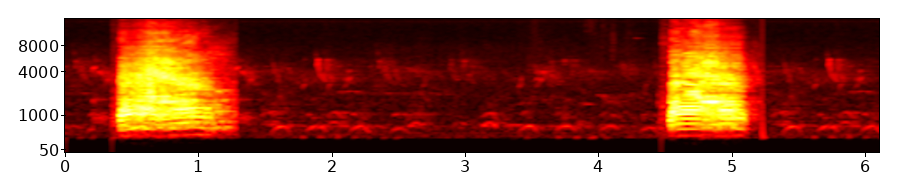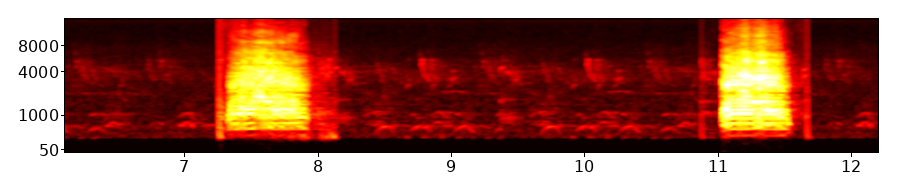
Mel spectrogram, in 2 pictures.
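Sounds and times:
domestic goose honking harshly: 0.4s - 1.3s, 4.5s - 5.2s, 7.3s - 8.1s, 11.0s - 11.7s
domestic goose parents cackling quietly: 0.4s - 1.3s, 4.5s - 5.3s, 7.3s - 8.2s, 11.0s - 11.7s.

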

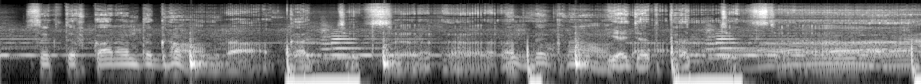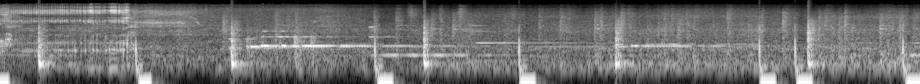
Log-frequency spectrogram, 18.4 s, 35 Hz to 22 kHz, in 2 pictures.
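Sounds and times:
speech: 0.4s - 8.7s
train rumbling on rails: 2.8s - 18.3s
train wheels clickety-clack thumps: 14.5s - 18.3s.

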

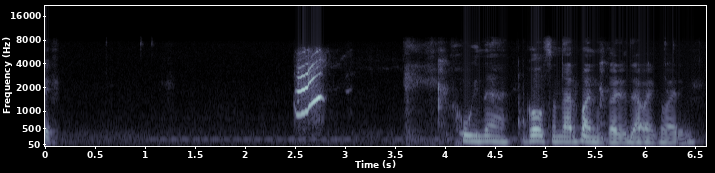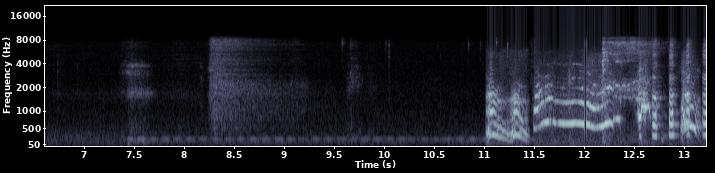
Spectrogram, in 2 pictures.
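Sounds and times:
speech: 0.0s - 0.2s, 4.2s - 6.6s, 11.1s - 11.8s
low hum: 0.0s - 13.2s
dog whimpering and yipping: 2.5s - 2.8s, 11.0s - 12.4s
laughter: 12.1s - 13.2s.

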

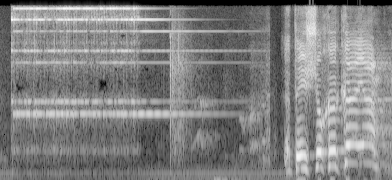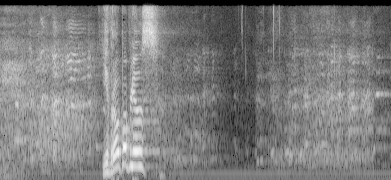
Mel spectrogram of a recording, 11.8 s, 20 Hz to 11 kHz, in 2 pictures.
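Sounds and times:
telephone ringing with an electronic bell tone in an apartment: 0.0s - 4.1s
laughter: 2.9s - 4.2s, 5.8s - 11.7s
speech: 4.3s - 5.9s, 7.4s - 8.3s.

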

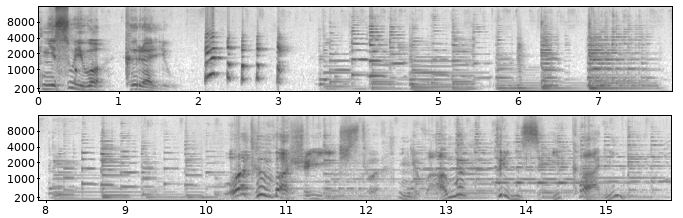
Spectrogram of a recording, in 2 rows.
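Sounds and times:
speech: 0.0s - 1.7s, 3.5s - 3.8s, 10.6s - 15.4s
hen clucking: 2.0s - 14.6s
sustained melodic tones: 3.5s - 15.8s.

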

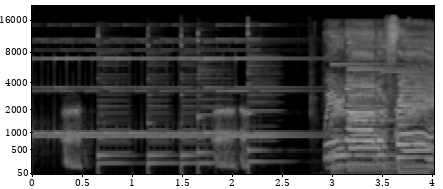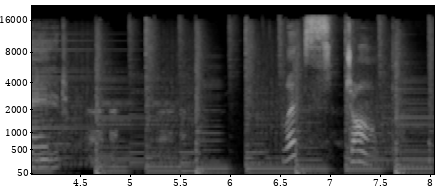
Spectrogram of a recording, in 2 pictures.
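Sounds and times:
frog croaking: 0.3s - 0.8s, 1.7s - 2.4s, 4.4s - 5.6s
speech: 3.0s - 4.4s, 6.6s - 7.7s.

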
